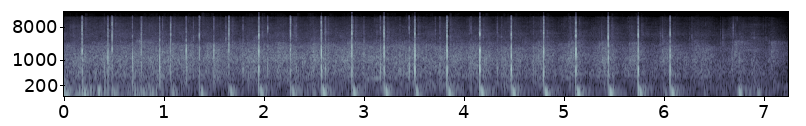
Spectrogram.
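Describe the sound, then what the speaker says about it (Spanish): Conference audience at a national giftedness congress clapping in a loose, distinct rhythm, individual claps standing out sharply and swelling slightly before tapering off, moderately distant. "un aplauso"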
